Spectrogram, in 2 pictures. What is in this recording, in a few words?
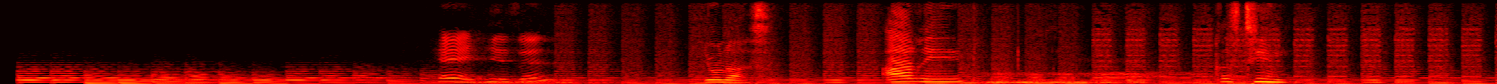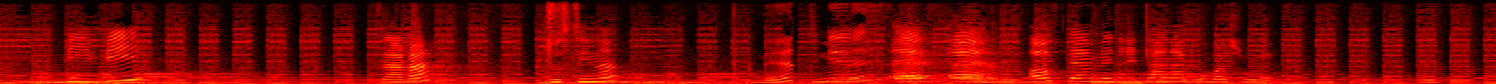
jingle; missfm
